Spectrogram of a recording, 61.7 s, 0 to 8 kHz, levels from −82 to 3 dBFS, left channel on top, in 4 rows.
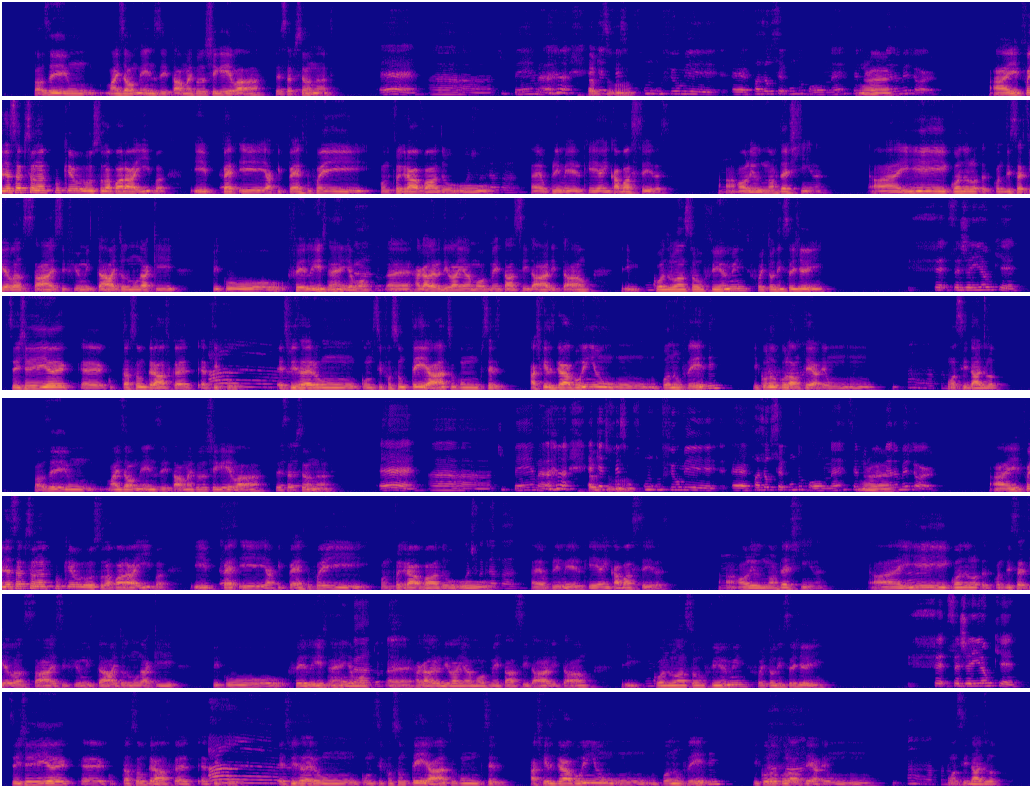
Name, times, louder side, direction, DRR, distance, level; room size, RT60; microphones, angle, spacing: voice 1, 0.5-4.9 8.8-9.3 12.8-13.3 14.9-17.8 18.2-22.8 23.4-25.3 26.3-27.7 28.4-33.4 34.0-36.3 36.6-39.7 40.1-43.2 46.4-49.8 50.4-53.7 54.2-57.0 57.5-59.3 60.4-61.1, left 3 dB, 75° left, 0.8 m, -31 dB
voice 2, 4.2-4.5 5.6-14.0 18.7-19.0 22.3-23.3 26.2-27.1 28.9-29.5 35.7-37.0 40.5-40.9 44.4-46.0 49.3-51.0 57.7-58.4 59.8-60.7, right 3 dB, 80° right, 0.7 m, -43 dB
5.8 x 3.3 x 2.4 m
head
